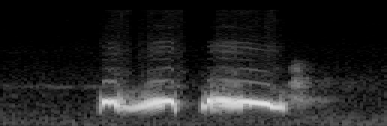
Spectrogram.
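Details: Spotted dove kept as a decoy, with "giọng thổ" voice, giving a "gù" coo to quickly call up wild doves. Two mellow hooted notes: a wavering first, then a longer one gliding gently downward, with a quiet setting.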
